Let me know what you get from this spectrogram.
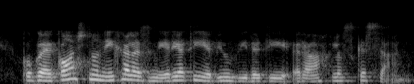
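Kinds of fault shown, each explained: AMR wideband (HD Voice) codec: the speech runs throughout through AMR-WB at its lowest rate, 6.6 kbit/s, where the pulse-driven vocal tract model is starved of bits. Voices sound heavily rough and raspy, and nothing is heard above about 7.1 kHz.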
